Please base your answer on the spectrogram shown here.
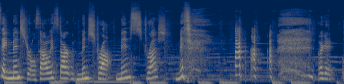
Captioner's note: laughs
